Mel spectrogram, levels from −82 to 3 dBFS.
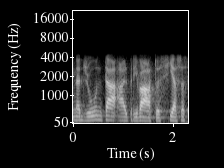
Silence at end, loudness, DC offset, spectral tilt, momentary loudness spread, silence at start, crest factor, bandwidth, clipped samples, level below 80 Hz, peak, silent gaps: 0 s; -19 LUFS; under 0.1%; -2.5 dB/octave; 9 LU; 0 s; 16 dB; 4.6 kHz; under 0.1%; -58 dBFS; -4 dBFS; none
